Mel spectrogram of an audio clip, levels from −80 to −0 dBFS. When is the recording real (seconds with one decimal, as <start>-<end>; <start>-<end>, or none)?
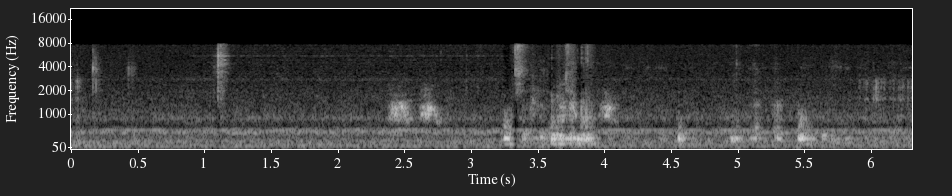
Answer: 0.0-0.9; 3.3-6.3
